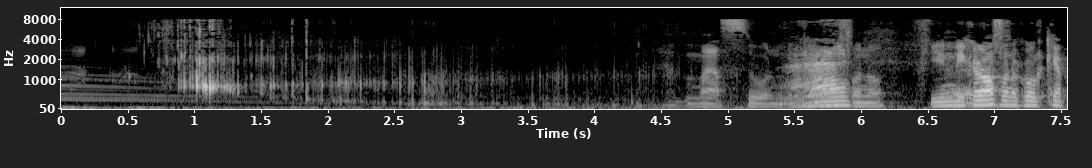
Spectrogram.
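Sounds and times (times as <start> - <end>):
beer pouring into a glass: 0.6 - 4.5
beer foam fizzing and crackling: 0.6 - 5.3
speech: 4.8 - 7.5.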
